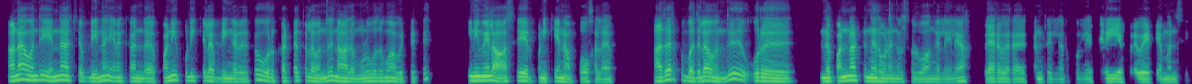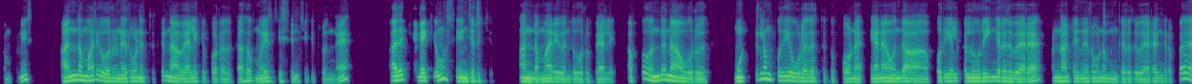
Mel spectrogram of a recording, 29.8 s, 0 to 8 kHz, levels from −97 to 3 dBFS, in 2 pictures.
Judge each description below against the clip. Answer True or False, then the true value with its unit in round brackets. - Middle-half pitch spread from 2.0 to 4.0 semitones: True (3.7 semitones)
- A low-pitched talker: True (115 Hz)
